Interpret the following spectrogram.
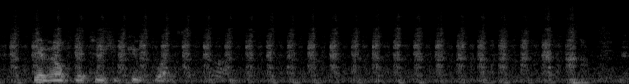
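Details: Rottweiler panting during the birth of her puppies, steady breathy bursts over two per second, with brief human speech early on.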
